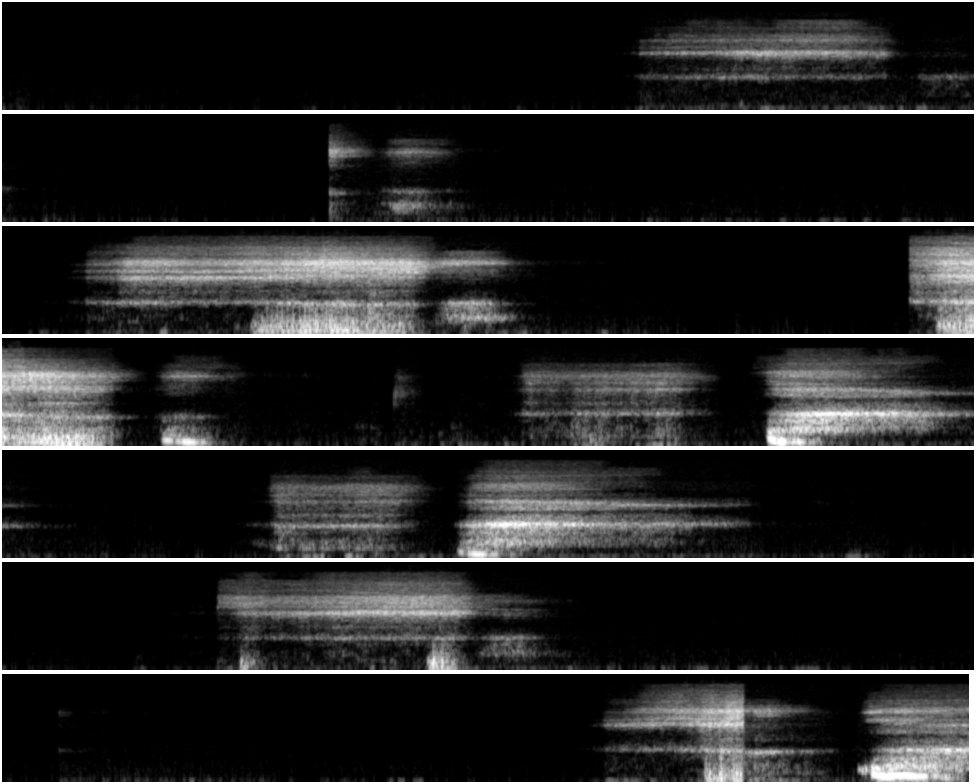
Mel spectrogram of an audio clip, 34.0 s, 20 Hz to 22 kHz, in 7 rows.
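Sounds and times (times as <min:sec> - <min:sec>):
person snoring: 0:03.2 - 0:04.9, 0:06.5 - 0:07.2, 0:10.2 - 0:12.4, 0:14.3 - 0:15.8, 0:17.2 - 0:19.6, 0:20.8 - 0:23.2, 0:25.4 - 0:27.1, 0:32.2 - 0:33.9.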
